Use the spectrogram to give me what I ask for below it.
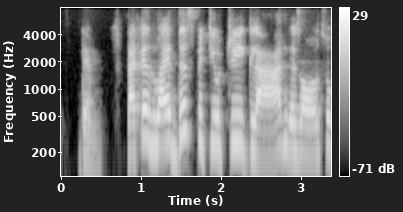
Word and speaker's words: pituitary: Ma'am, how do you pronounce the second example of ductless glands? Pituitary gland. Pituitary.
